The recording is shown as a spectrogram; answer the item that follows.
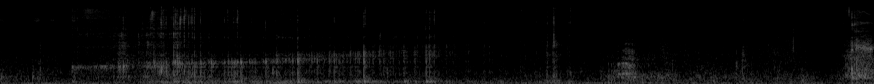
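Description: Hot water poured from a kettle into a glass mug onto dried guelder rose flowers, faint, starting about a second in and tailing off a little after halfway.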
